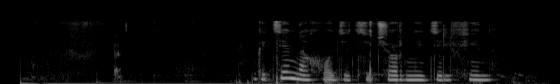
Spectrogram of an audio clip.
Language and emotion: Russian, sad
